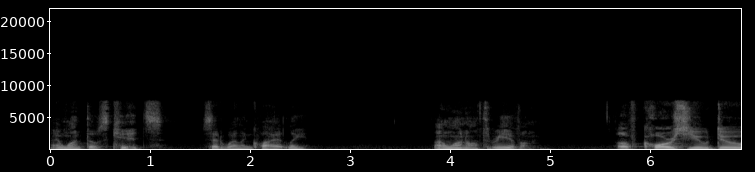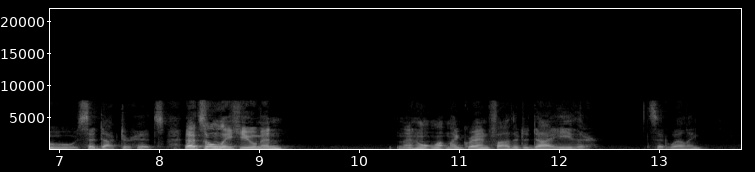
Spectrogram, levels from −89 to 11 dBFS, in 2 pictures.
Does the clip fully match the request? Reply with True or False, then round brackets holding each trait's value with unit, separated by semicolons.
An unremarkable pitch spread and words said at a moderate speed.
False (2.3 semitones; 145 wpm)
